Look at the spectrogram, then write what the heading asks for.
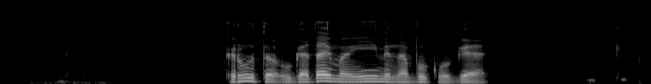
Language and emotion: Russian, positive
